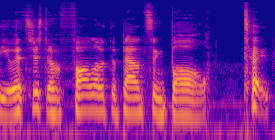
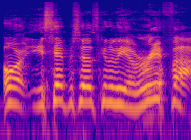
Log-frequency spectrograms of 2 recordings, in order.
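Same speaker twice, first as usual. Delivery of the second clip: fast, higher Aussie host patter; Australian accent; 4 semitones higher, faster than usual. Acted. Guest restarts the show with new slang, Australian accent. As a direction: announce it like an Australian presenter. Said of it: "introduce me as Plastic E P".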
